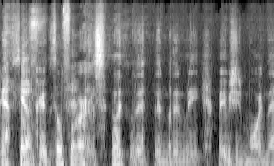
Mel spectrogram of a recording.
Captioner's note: laughter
